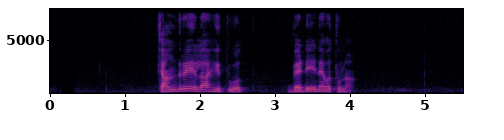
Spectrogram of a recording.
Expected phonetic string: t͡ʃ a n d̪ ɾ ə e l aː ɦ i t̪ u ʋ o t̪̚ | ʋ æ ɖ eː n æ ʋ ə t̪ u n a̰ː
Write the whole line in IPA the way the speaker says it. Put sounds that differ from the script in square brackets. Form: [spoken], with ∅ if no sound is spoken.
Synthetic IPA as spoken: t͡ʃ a n d̪ ɾ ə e l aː ɦ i t̪ u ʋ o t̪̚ | ʋ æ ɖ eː n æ ʋ ə t̪ u n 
